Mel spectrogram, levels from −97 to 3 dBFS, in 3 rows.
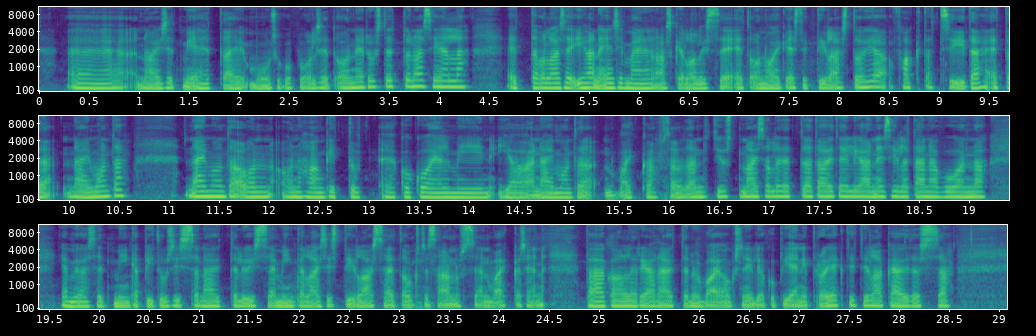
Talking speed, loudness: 145 wpm, -21 LUFS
